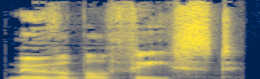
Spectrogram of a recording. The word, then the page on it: movable feast: British English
